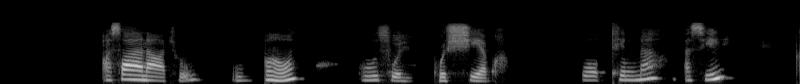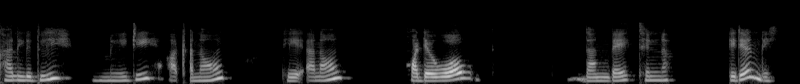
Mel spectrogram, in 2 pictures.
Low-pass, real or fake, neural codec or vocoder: 7.2 kHz; fake; codec, 16 kHz, 0.5 kbps, X-Codec, HuBERT features, trained on balanced general audio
